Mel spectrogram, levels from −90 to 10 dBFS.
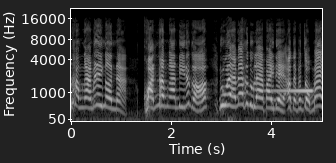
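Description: From 3.81 s to 4.88 s a steady whistle at 1.1 kHz rises out of the speech, swelling over roughly a second until it sits a few decibels above the talker. That is loudspeaker feedback squeal: the microphone is hearing the loudspeaker it drives, and at 1.1 kHz the round-trip gain exceeds one, so that single frequency keeps reinforcing itself on each pass around the loop until the squeal stops at 4.88 s.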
